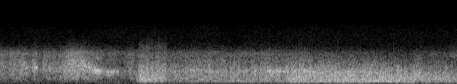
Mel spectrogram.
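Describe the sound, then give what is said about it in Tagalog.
A steady, loud storm roar of thunder, wind and pouring rain, with deep rumbling and hissing noise, a gust of wind swooping in pitch near the start, continuing without pause and with no voices. “Nang magkagayoy, bumuhos ang ulan, humangin ang humangin, lumakas ang baha.”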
